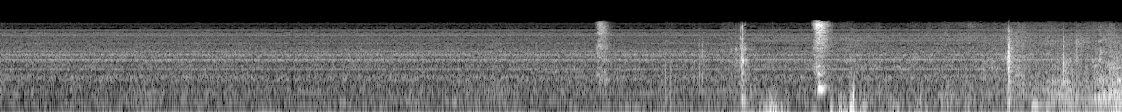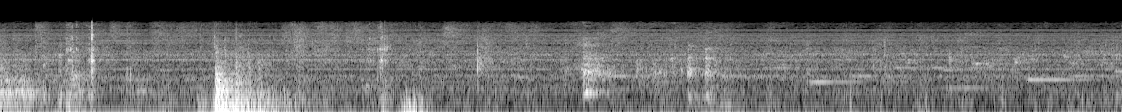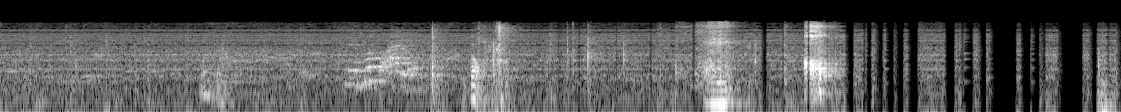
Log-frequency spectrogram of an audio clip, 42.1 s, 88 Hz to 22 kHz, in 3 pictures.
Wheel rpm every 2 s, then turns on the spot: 0, 0, 0, 0, 0, 0, 0, 0, 0, 0, 0, 0, 0, 0, 0, 0, 0, 0, 0, 0, 0.
none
